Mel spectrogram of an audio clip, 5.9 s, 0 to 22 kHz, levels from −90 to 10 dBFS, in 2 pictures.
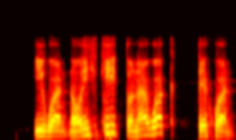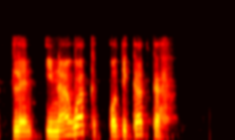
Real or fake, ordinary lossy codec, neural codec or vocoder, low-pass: real; Opus, 16 kbps; none; 7.2 kHz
